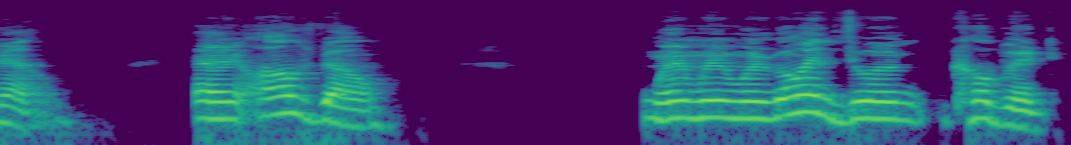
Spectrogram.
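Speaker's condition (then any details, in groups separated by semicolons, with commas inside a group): Cerebral palsy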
